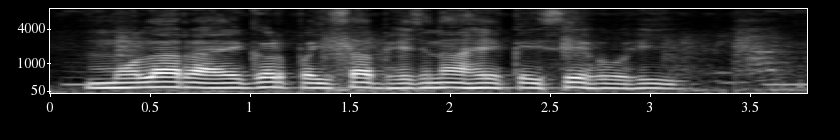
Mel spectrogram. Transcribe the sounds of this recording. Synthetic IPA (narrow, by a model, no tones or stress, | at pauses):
moːlaɾaːeɡəɽpəɪsabʱeːd͡ʒnaɦɛkəɪseɦoɦiː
